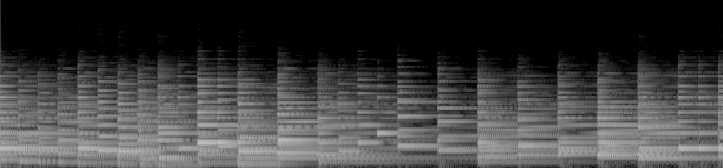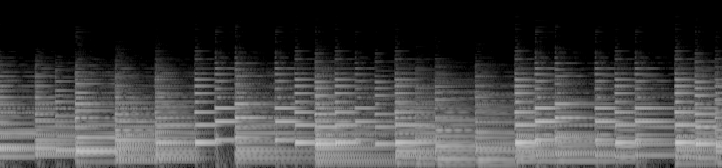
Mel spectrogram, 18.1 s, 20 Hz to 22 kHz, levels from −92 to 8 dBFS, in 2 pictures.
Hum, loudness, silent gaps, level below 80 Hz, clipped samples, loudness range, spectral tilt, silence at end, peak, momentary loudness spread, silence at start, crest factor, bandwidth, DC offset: none; -25 LUFS; none; -58 dBFS; under 0.1%; 5 LU; -7 dB/octave; 0 s; -8 dBFS; 9 LU; 0 s; 16 dB; 7.2 kHz; under 0.1%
